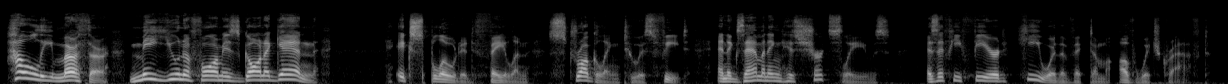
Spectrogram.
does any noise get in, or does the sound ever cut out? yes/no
no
